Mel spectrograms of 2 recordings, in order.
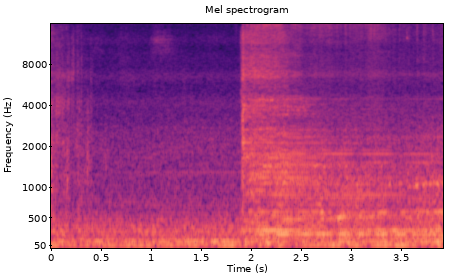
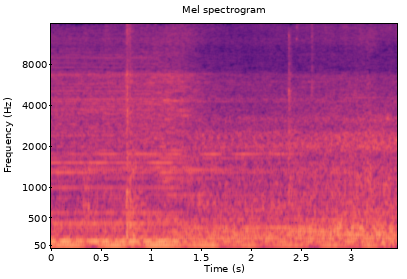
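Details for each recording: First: Old Lennox HVAC condenser with no cooling and a tripped high pressure switch, fan motor tight: fan spins up with steady hum and dry whirring, then coasts down fast; worn condenser fan motor bearings. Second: Old Lennox HVAC condenser after replacing the worn fan motor, new motor drawing about 0.7 A (rated 0.75), jumpered on: steady low fan hum with smooth airflow and no scraping or rattle; fan running quietly.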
